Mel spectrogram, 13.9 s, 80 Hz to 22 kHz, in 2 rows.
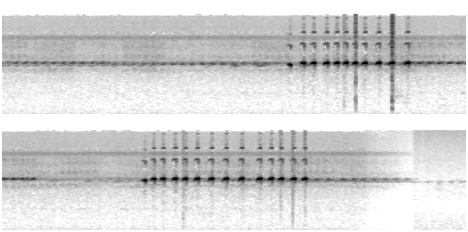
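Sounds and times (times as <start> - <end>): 
Hyla avivoca bird-voiced treefrog whistling: 4.2 - 7.5, 9.0 - 12.4.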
